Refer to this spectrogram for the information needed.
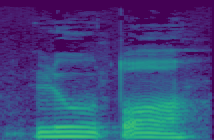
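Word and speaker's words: لوط: If you make a pause, how do you read it? – لُوطَ.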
